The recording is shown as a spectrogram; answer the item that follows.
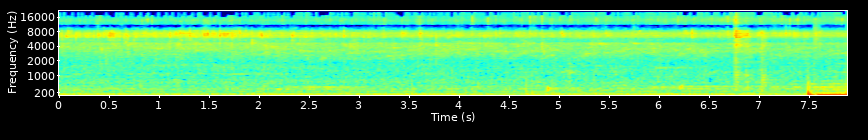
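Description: Bread rolls with a spiced potato stuffing deep-fry in hot oil, giving a steady, moderately loud sizzle and bubbling hiss that runs unbroken throughout, with a brief knock near the end.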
